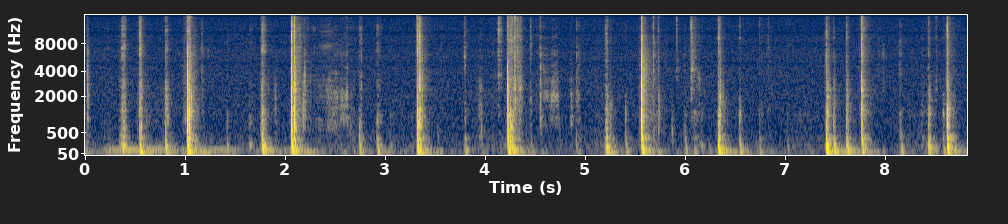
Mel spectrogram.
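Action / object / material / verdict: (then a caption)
strike / plaster block around a crystal, chipped with a metal chisel / plaster / none. A metal chisel chips flakes of plaster off a large, solid plaster block surrounding a purple crystal. An irregular series of sharp, dry taps, each with a low thud, stops almost instantly with no ring. Faint gritty scraping can be heard between some of the strikes.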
